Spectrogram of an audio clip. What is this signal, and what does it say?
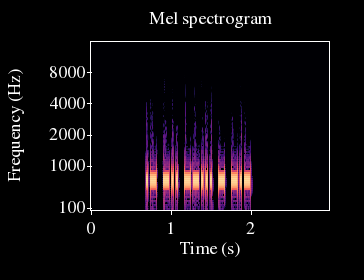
Morse code, heard as a keyed tone, about 43 wpm, 700 Hz. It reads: AD7TK
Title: USA Call Signs - 2x Character Spacing - 45wpm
